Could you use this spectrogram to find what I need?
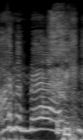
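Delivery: put-on very high, loud girlish yell. Retelling how the whole class laughed: imitating own yell in a girl's voice. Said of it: "yelling out loud in a girl's voice".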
